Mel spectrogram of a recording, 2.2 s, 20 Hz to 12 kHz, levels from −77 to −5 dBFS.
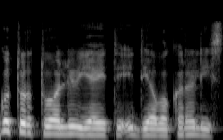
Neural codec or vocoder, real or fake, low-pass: none; real; 7.2 kHz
